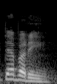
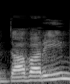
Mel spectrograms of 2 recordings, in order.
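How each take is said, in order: First: "devarim" with a short, reduced "deh" first syllable; reduced first vowel. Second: "davarim" with a full "dah" first syllable; unreduced first vowel. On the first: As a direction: say "devarim" as deh-vah-REEM. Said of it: "original short vowel basically got the life sucked". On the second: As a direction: say "davarim" as dah-vah-REEM. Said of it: "something like has happened in, instead of". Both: Shown as a demonstration.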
